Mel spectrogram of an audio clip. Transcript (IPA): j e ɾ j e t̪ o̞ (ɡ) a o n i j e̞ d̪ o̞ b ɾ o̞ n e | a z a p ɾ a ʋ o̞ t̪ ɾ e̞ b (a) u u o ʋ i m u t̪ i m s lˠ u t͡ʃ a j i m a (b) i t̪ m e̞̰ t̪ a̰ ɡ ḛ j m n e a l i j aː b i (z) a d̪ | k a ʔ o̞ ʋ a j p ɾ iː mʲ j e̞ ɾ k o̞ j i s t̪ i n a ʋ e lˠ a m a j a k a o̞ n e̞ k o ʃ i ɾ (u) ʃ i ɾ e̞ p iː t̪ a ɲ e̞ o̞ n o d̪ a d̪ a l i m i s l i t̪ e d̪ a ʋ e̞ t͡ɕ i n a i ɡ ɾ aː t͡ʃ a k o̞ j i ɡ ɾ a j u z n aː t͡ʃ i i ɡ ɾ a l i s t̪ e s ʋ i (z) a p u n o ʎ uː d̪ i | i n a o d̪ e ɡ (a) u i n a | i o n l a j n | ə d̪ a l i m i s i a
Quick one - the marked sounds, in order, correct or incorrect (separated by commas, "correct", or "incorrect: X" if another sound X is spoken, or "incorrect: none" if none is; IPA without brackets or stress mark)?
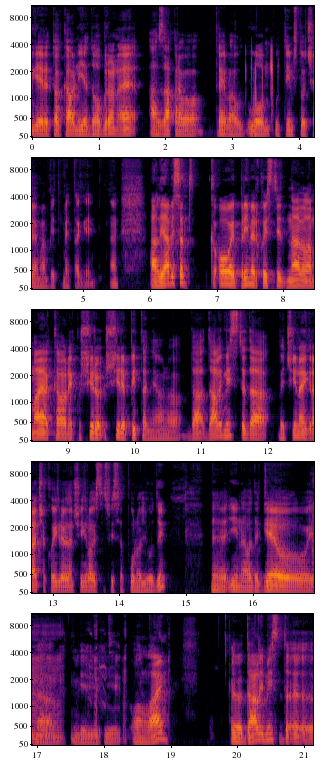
incorrect: k, correct, correct, incorrect: s, incorrect: o, incorrect: s, incorrect: e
